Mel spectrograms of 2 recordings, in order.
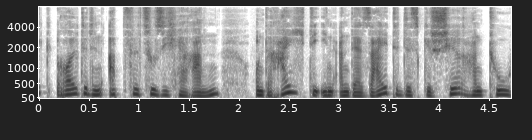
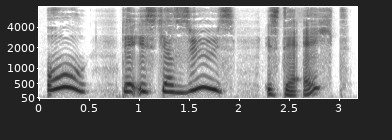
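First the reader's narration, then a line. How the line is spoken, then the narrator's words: Calling out. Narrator (German): rief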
